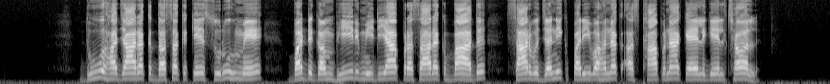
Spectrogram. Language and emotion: Maithili, neutral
